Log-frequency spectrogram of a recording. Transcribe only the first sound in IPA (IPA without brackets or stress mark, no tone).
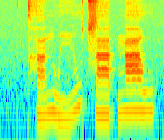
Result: t̪ʰ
